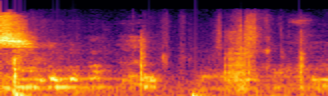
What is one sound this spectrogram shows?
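A stack of trading cards rustles and slides between fingers.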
